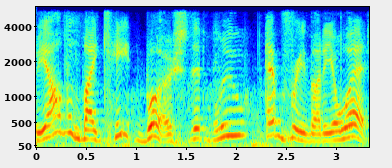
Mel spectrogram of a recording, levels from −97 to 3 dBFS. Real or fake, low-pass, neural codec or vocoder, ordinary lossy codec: fake; 5.4 kHz; codec, 24 kHz, 0.9 kbps, WavTokenizer, small release; Opus, 64 kbps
